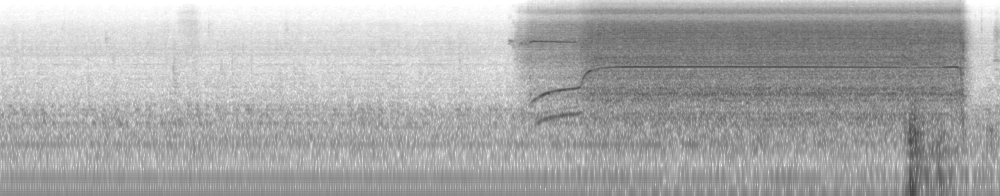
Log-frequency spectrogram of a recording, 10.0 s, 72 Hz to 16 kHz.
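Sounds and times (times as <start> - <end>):
power drill drilling holes: 5.1 - 9.8.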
